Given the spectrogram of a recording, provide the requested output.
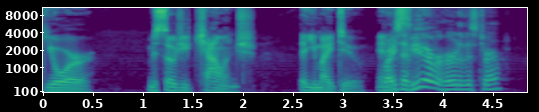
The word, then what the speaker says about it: misogi: You guys want to talk about massogis? Yes. Is that how you pronounce it? I don't know. Bryce. Bryce. Misogi. You wouldn't pronounce it with a hard G.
